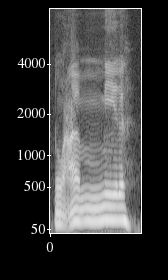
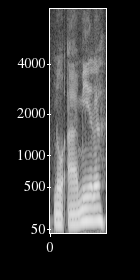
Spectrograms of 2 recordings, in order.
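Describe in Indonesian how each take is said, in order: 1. Mim-nya ganda, ditahan, dan berdengung. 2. Mim-nya pendek, tanpa ditahan dan tanpa dengung. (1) "karena ada tasydid. Inilah gunnah" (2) "Coba tasydid ini hilangkan"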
